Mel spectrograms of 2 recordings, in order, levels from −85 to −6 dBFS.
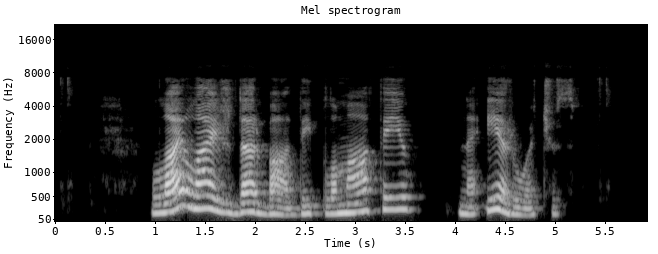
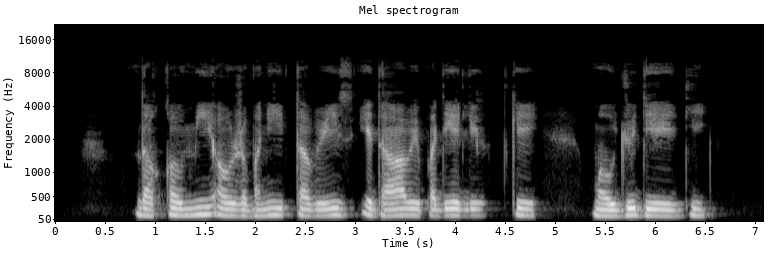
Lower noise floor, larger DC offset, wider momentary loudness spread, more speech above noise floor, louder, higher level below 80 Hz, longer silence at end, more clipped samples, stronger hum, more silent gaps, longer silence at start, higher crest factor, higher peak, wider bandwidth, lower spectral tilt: first, -66 dBFS vs -56 dBFS; neither; first, 19 LU vs 9 LU; first, 41 dB vs 34 dB; about the same, -25 LUFS vs -23 LUFS; second, -74 dBFS vs -66 dBFS; first, 0.75 s vs 0.55 s; neither; neither; neither; first, 0.95 s vs 0.8 s; about the same, 20 dB vs 16 dB; about the same, -6 dBFS vs -6 dBFS; second, 7.6 kHz vs 10 kHz; second, -6 dB/octave vs -7.5 dB/octave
